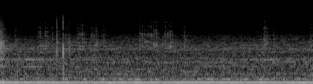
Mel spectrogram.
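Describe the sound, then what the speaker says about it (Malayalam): A Nissan six-wheel petrol school bus idles quietly with its engine running, a low steady hum and drone that continues unchanged throughout, heard from inside the cabin with no voices. "പെട്രോൾ ബസ് ആയതുകൊണ്ട് ഇപ്പോൾ സ്റ്റാർട്ടിങ്ങിലാണ് ഈ ഒരു ബസ് ഉള്ളത്."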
